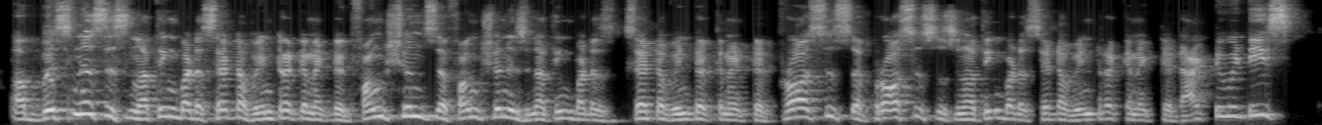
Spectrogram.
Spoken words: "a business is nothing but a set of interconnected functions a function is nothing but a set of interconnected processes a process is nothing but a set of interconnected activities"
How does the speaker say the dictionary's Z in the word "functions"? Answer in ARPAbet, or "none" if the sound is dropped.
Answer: S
